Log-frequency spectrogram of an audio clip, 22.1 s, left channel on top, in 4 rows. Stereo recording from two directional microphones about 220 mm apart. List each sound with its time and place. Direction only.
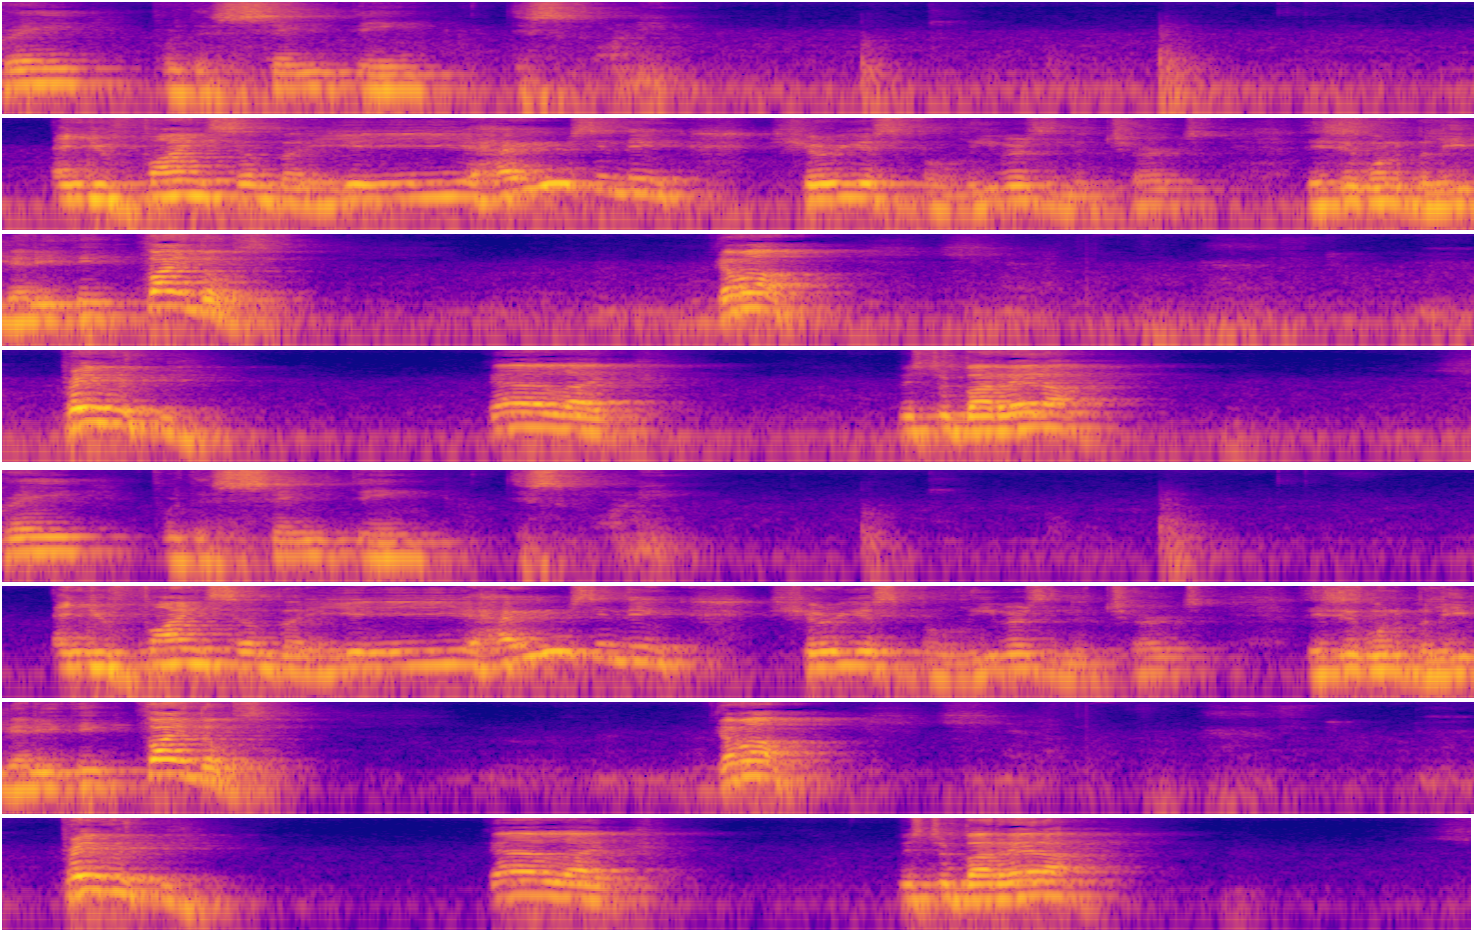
0.0 s a man's voice: 45° right (ahead or behind)
5.7 s a man's voice: 45° right (ahead or behind)
13.7 s a man's voice: 45° right (ahead or behind)
18.3 s a man's voice: 45° right (ahead or behind)
19.9 s a man's voice: 45° right (ahead or behind)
